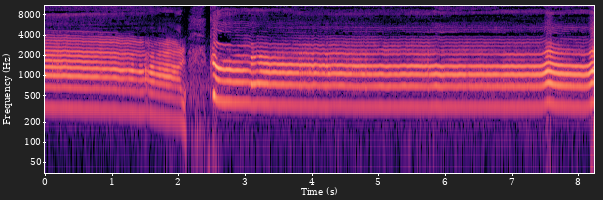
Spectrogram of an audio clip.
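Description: A radio football commentator's long, held goal cry ('gol'), sustained on one high pitch. The first cry falls away about two seconds in, and after a quick breath a second long held cry follows, wavering slightly near the end.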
